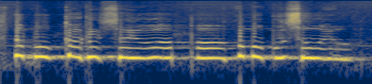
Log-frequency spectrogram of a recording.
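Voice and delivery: put-on high, slow, whimpering little boy; crying child. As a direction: plead like a terrified son at the dark mountain. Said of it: "울면서".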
